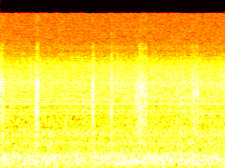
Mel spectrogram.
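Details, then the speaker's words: Old apartment intercom handset, after the door station was replaced: faint hiss with short irregular crackly bursts about every half second; remaining noise suspected from a corroded, poorly contacting hook switch in the handset, which is then cleaned with contact cleaner. "講那麼多其實就是雜音還沒有完全消除啦我承認我推測是話機裡面的掛鉤開關接觸不良所導致的"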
